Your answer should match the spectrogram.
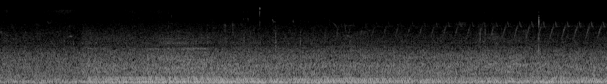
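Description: A motor vehicle's engine running steadily with a low hum, coming in about a second in and holding over the outdoor background.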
